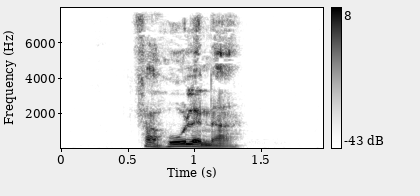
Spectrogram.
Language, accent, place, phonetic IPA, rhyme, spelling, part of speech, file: German, Germany, Berlin, [fɛɐ̯ˈhoːlənɐ], -oːlənɐ, verhohlener, adjective, De-verhohlener.ogg
- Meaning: 1. comparative degree of verhohlen 2. inflection of verhohlen: strong/mixed nominative masculine singular 3. inflection of verhohlen: strong genitive/dative feminine singular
